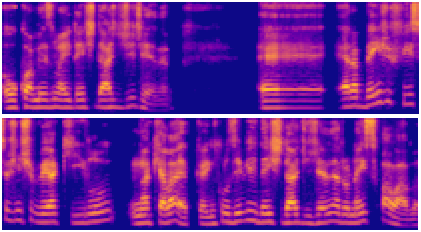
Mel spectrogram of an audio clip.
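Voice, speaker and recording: A man with an unremarkable speaking voice speaks fairly quickly at a fairly high pitch, his loudness swinging widely while his pitch varies in the ordinary way, in dry sound with no echo against a quiet background. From São Paulo, East Zone; São Paulo, Brazil. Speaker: public health specialist; course lecturer. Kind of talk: online lecture. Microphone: video call.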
